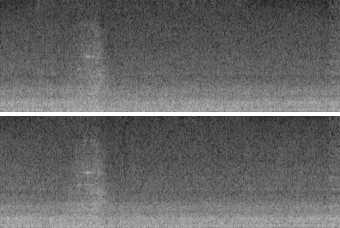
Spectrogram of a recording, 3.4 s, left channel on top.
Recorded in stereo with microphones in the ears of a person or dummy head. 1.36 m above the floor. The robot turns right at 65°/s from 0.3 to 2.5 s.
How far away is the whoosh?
About 3 m.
